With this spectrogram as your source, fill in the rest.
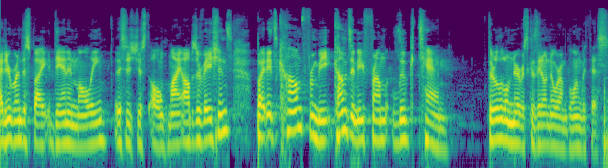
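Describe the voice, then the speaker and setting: A man with an American accent and a normal speaking voice talks at a fairly high pitch. His pace is fairly quick, with ordinary pitch variation. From Navajo reservation, Arizona (Tuba City area). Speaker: church planter. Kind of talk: conference talk. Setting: stage with audience.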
